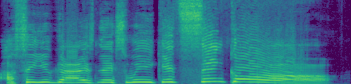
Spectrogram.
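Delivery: high, drawn-out party-guy cheer; hammed-up gringo excitement; excited Anglo guy. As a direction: mimic the overdressed Anglo gushing about Cinco. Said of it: "and he says".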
